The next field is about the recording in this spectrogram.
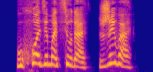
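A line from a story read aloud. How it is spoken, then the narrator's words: Shouted while running up. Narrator (Russian): выкрикнула Миваки, подбегая к ним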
